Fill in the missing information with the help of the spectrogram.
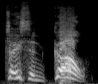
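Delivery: loud, high urgent command; coach yelling. Acted. Coach Hedge yelling at Jason to go save Piper. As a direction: yell the order. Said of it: "Hedge yelled".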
